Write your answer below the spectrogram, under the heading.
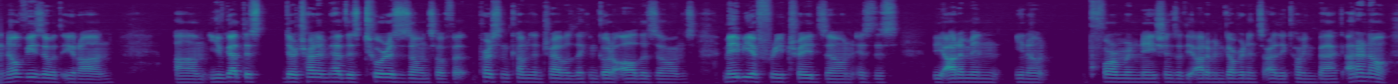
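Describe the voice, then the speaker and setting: A young man in a casual video diary, talking excitedly and rambling with quick restarts. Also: medium pitch. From United States. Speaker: vlogger.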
